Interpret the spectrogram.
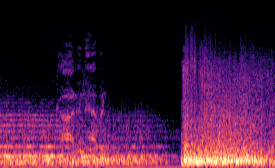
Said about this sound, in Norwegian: der sprengte de dødsstjerna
